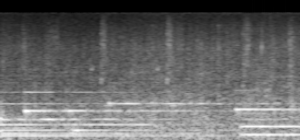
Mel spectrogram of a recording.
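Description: Soft instrumental music of long held notes, with a new chord coming in near the end, over a faint steady hiss.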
